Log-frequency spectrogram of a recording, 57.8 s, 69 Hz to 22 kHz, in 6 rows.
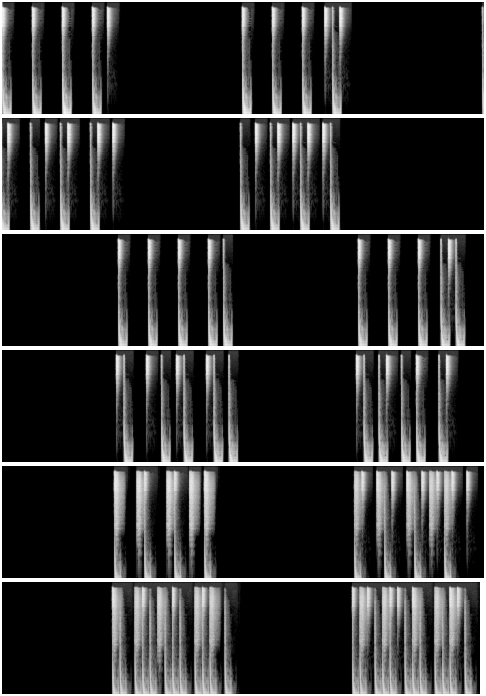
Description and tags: Martín Palmezano Ejercicio 9
clase, ejercicio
